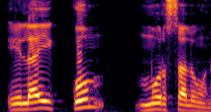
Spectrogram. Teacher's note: तो जो पहला वाला मीम है इस मीम को दूसरे मीम में मिलाएंगे हम, दो मीमों का एक ही मीम बनाएंगे, इनको इनकॉर्पोरेट करेंगे, इस मीम को उस मीम में दाखिल करेंगे, शामिल करेंगे, मिक्स अप करेंगे। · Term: इदगाम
